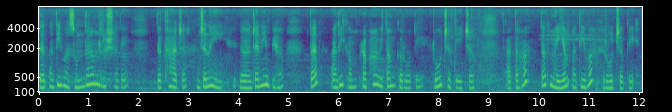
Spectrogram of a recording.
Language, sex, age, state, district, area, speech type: Sanskrit, female, 30-45, Maharashtra, Nagpur, urban, spontaneous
